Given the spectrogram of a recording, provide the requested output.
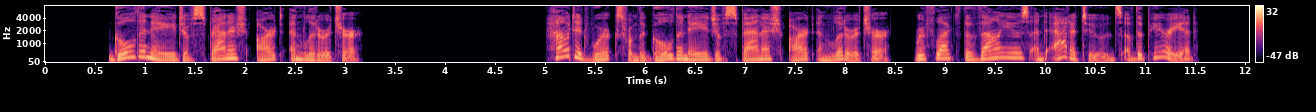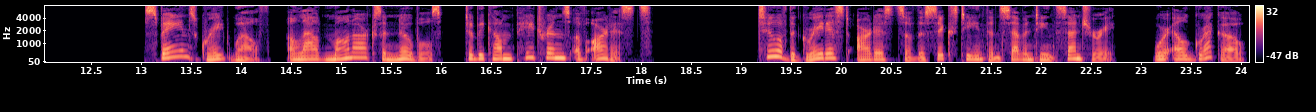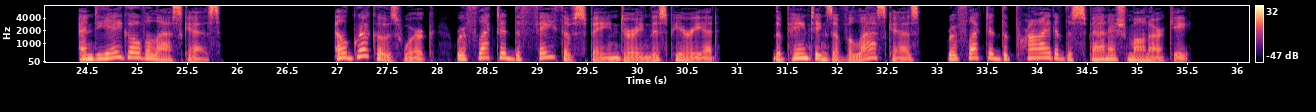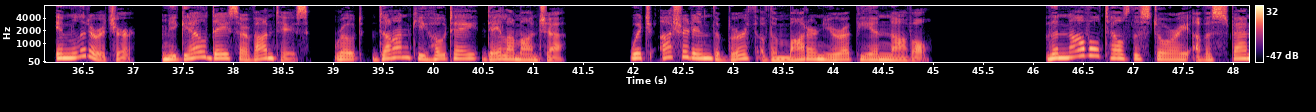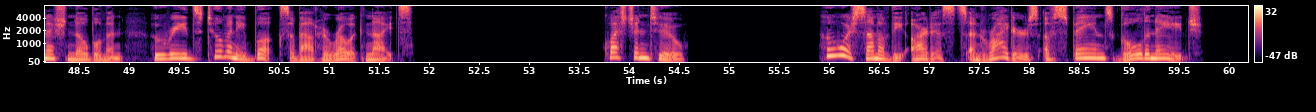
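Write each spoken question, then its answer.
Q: Who were some of the artists and writers of Spain's Golden Age?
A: El Greco, Diego Velázquez and Miguel de Cervantes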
